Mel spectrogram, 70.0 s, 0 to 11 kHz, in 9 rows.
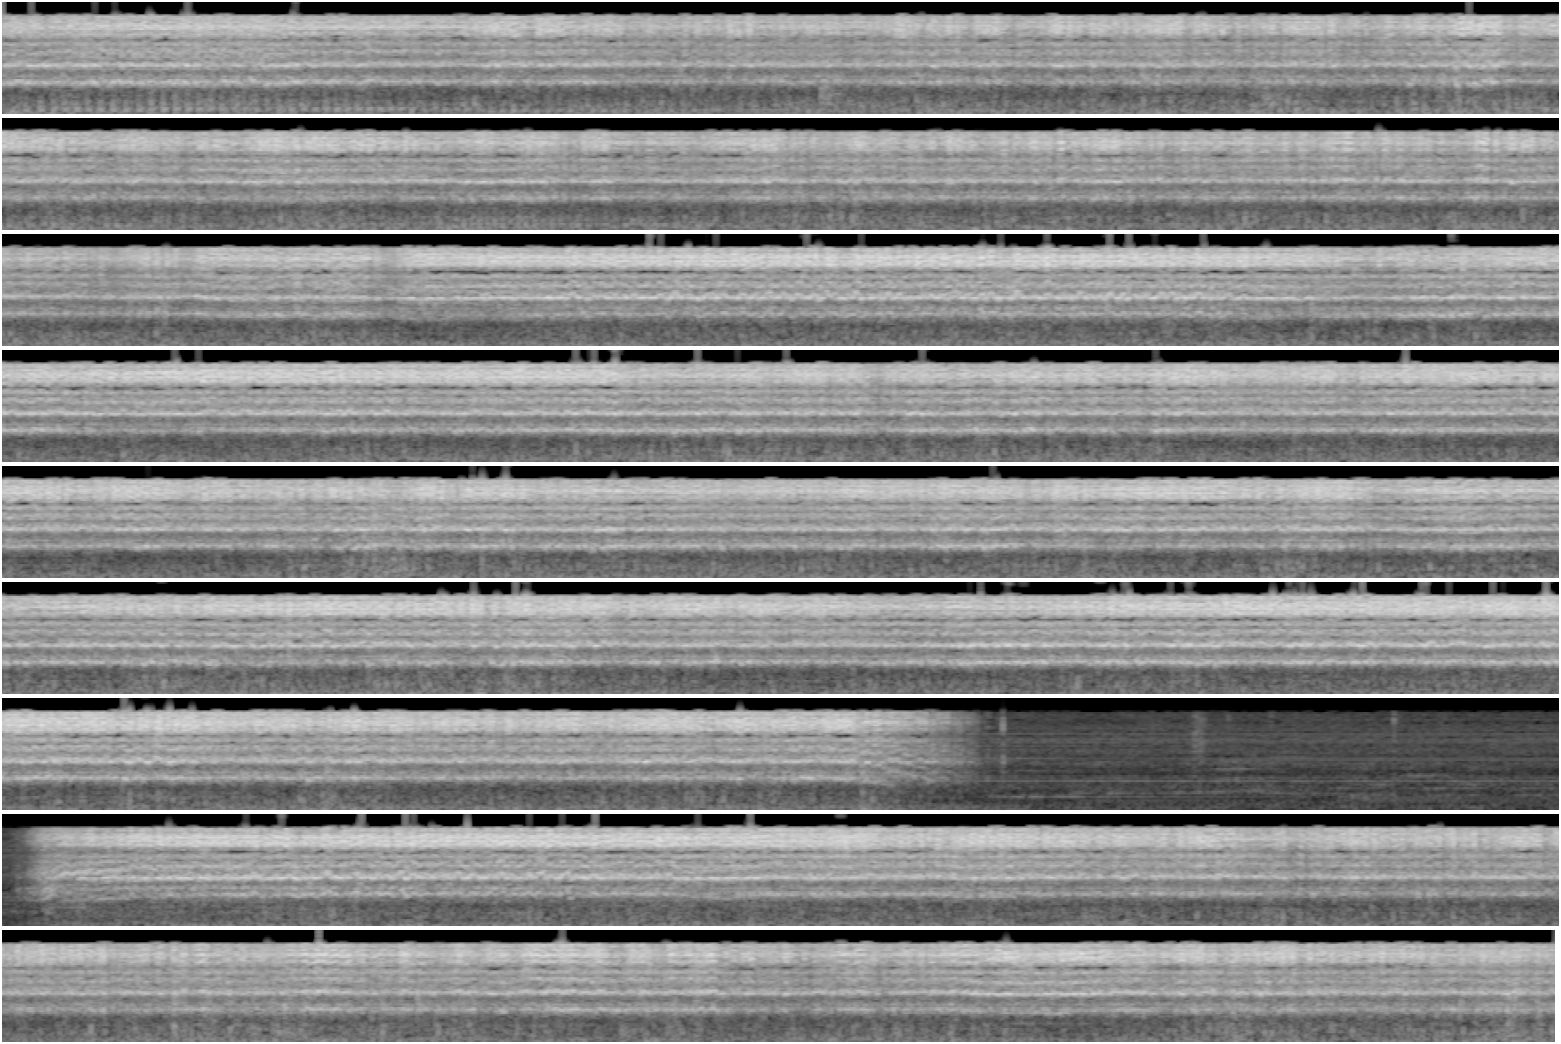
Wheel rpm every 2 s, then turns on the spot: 220, 230, 230, 230, 230, 230, 230, 240, 220, 190, 200, 220, 230, 230, 230, 230, 230, 230, 230, 220, 220, 230, 230, 240, 240, 150, 0, 90, 200, 220, 230, 230, 240, 220, 230.
none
